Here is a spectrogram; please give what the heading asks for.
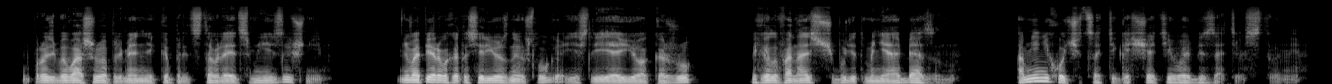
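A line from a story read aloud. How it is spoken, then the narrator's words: Dry, cold. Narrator (Russian): сухо сказал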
